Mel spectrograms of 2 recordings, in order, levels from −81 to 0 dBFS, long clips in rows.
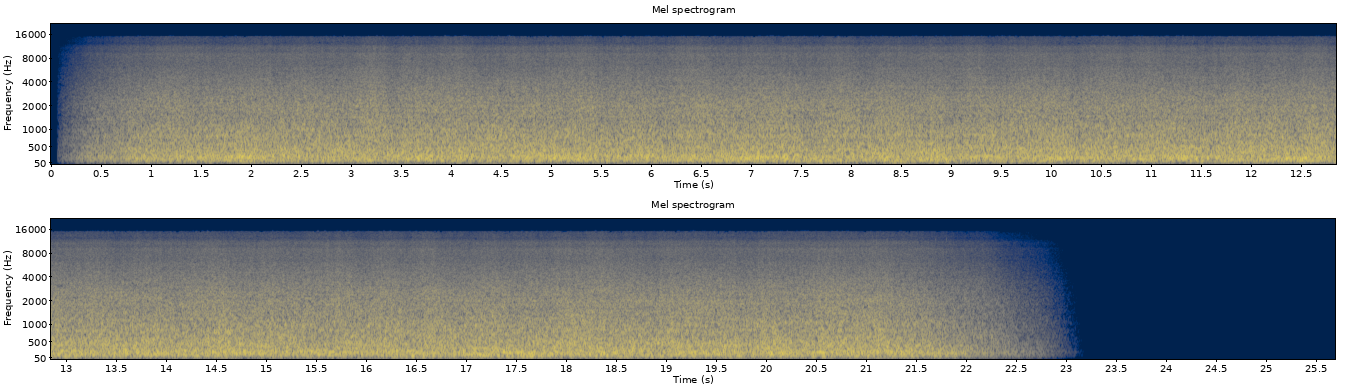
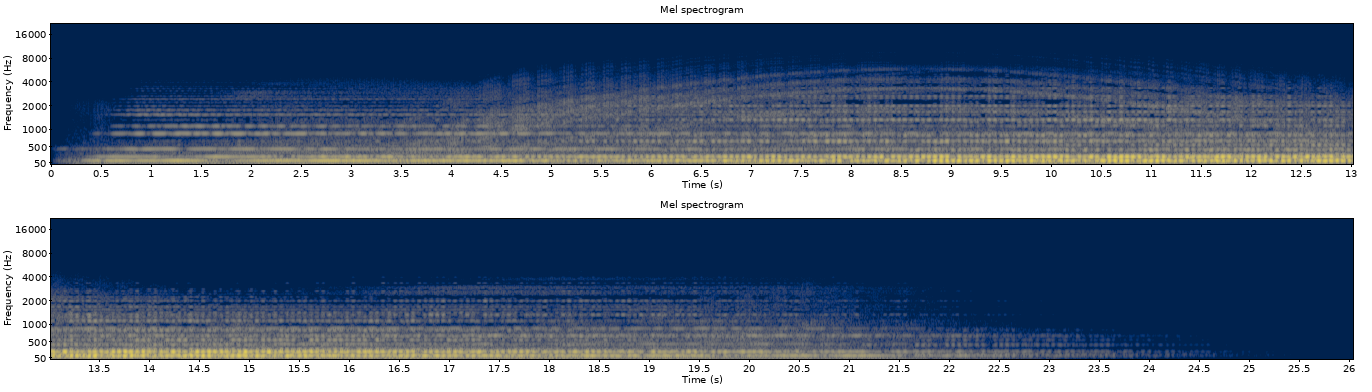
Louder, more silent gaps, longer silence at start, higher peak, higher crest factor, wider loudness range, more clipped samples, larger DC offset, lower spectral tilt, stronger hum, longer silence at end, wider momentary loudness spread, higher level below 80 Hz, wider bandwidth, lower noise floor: first, -14 LUFS vs -20 LUFS; neither; second, 0.15 s vs 0.3 s; about the same, 0 dBFS vs -2 dBFS; about the same, 14 dB vs 18 dB; second, 2 LU vs 14 LU; neither; neither; second, -4.5 dB/octave vs -10.5 dB/octave; neither; second, 2.95 s vs 3.45 s; second, 2 LU vs 14 LU; about the same, -38 dBFS vs -40 dBFS; first, 15.5 kHz vs 4.9 kHz; second, -43 dBFS vs -85 dBFS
